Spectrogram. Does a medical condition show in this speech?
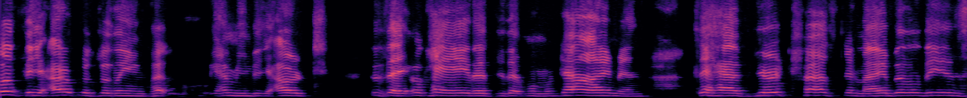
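Yes: cerebral palsy.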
